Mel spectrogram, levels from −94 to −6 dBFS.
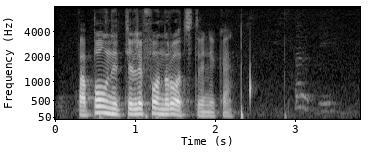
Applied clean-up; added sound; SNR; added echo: none; none; none; none.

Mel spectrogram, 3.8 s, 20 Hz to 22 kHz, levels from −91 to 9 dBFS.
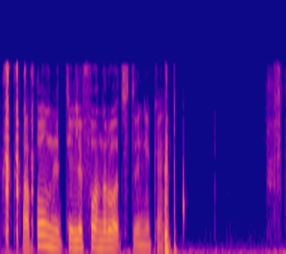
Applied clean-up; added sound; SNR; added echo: neural diffusion model UNIVERSE++.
